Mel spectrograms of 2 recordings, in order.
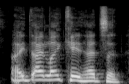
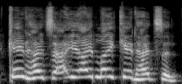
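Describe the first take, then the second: First: Said in the usual way. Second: Much higher, gushing fan squeal; giddy fan gushing over Kate Hudson; mock gushing.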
